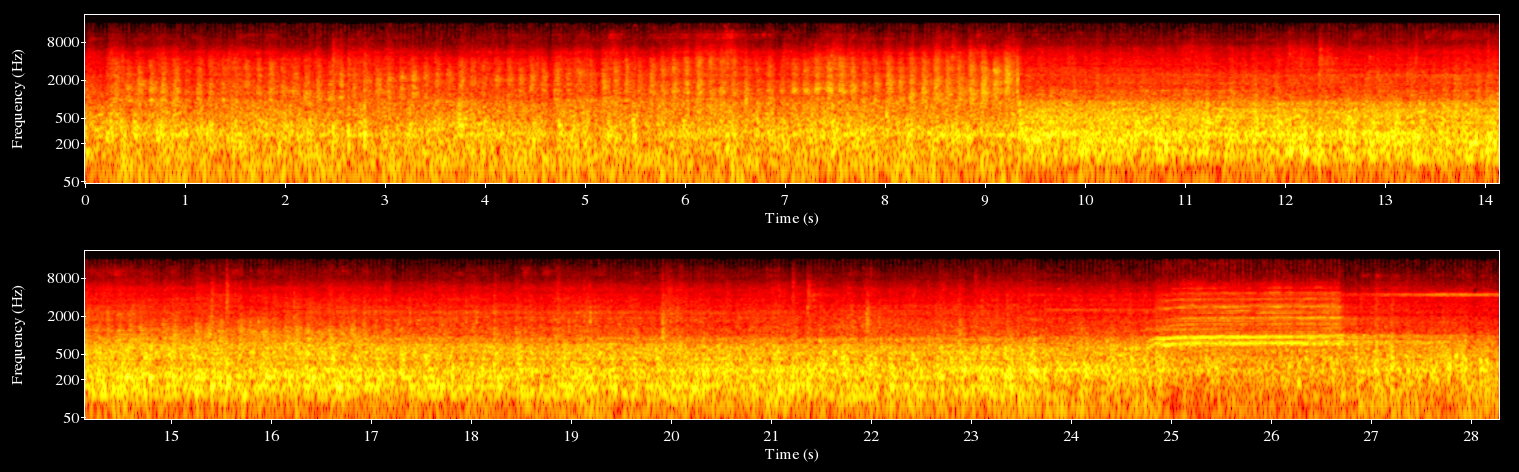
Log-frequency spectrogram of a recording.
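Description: Steam-hauled passenger train running on the rails, a continuous rumble of wheels and carriages with a rhythmic clickety-clack. Near the end a train whistle sounds a chord of two or more notes for about two seconds, followed by a brief high thin tone.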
